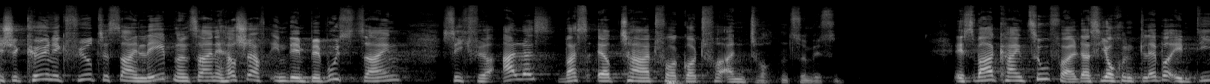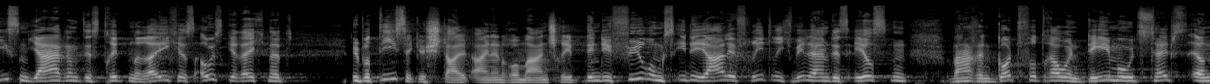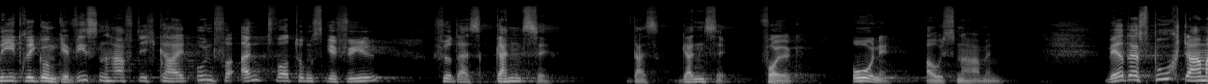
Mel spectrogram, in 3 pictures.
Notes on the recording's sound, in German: aus dem Gottesdienst der Liebenzeller Mission vom 15.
